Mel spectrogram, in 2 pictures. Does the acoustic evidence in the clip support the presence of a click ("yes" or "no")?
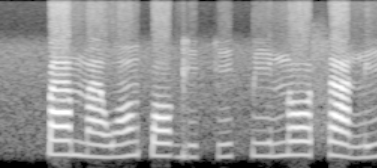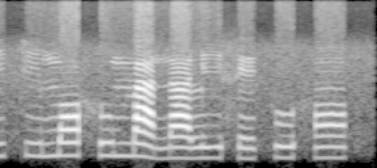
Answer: no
